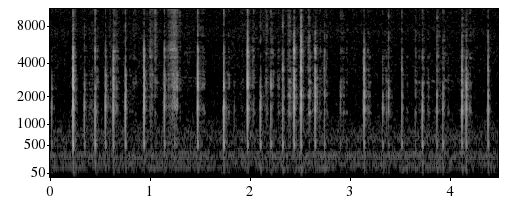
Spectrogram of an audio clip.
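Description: Long nails scratch and tap on the flat side and roof panels of a small, hollow, unfinished light pine birdhouse. About 23 quick, dry clicks ring out over a soft scraping hiss. Each tap gives a brief hollow woody tone around 500 Hz with a bright edge and dies away almost instantly.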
